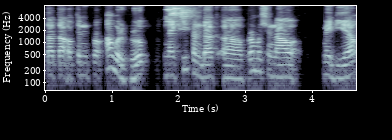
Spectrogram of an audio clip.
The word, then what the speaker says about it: Nike: mispronounced the name of nike it is correctly pronounced by nike and the name come from the greek darkness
